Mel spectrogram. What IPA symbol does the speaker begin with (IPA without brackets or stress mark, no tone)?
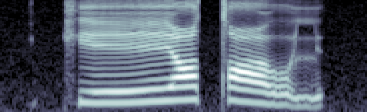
kʲ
